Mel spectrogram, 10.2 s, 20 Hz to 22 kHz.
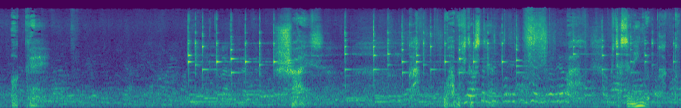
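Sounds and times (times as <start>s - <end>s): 
mobile phone ringtone with bright electronic tones: 2.8s - 10.2s
speech: 4.4s - 4.9s, 6.8s - 10.2s.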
